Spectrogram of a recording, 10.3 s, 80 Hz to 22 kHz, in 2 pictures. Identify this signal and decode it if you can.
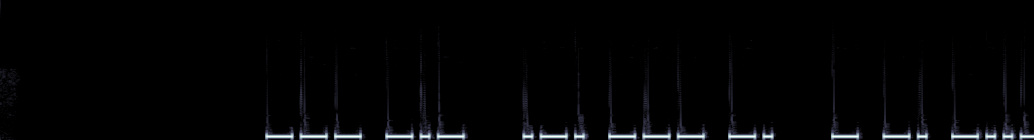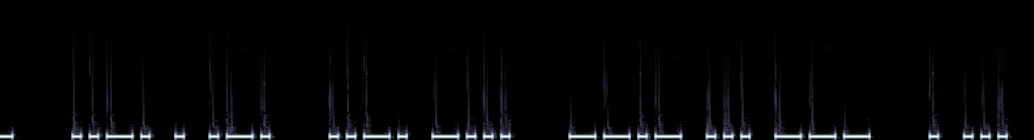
Morse code, heard as a keyed tone, about 28 wpm, 700 Hz. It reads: OK RON TNX FER FB QSO ES
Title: Practice QSO - Exchange 4 - Ending - 28wpm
